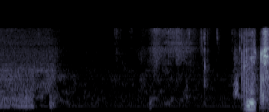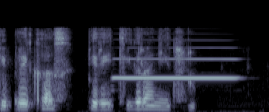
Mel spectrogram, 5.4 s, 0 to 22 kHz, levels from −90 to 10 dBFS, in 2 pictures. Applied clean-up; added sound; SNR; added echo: none; Wind instrument, woodwind instrument; -3 dB; none.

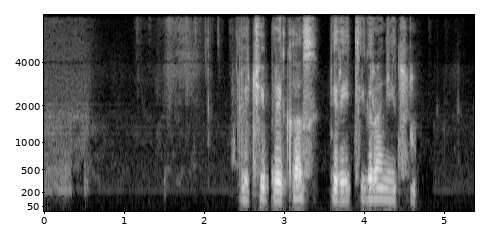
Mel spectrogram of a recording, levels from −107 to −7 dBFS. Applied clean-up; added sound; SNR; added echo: none; none; none; none.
